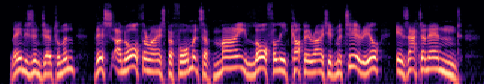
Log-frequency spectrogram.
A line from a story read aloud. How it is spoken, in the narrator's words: the governor bellowed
